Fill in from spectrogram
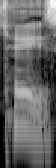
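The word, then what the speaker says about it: Teays: I'm having a Tay's River. I'm pretty sure I'm saying that right. It's spelled T-E-A-Y, but I'm pretty sure everybody in Lafayette, when I say it, I say Tay's, and they're like, no, it's Tay's.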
